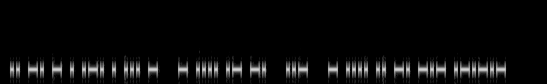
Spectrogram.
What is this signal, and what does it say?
Morse code, heard as a keyed tone, about 40 wpm, 700 Hz. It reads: INTEREST THAN U THINK.
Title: Sentences from Top 400 Words and Abbreviations 40wpm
